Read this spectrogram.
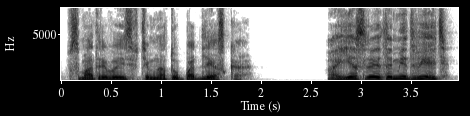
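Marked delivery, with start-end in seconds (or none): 2.6-3.9 higher, timid bleating question. A narrator's reading. A man in the crowd fears a bear, timid bleat. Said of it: "проблеял кто-то из толпы, и голос его дрогнул".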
